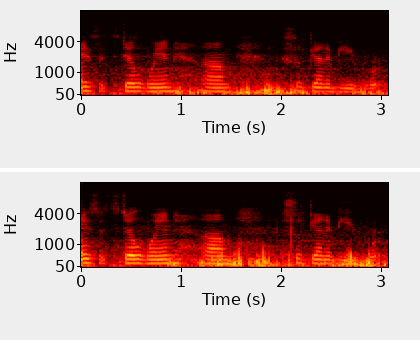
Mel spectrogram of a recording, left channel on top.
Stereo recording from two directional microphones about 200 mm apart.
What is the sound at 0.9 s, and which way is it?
Speech, 15° left (ahead or behind).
